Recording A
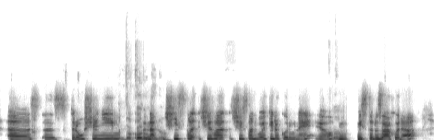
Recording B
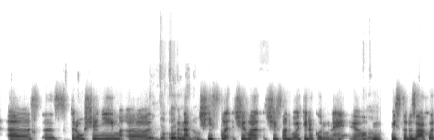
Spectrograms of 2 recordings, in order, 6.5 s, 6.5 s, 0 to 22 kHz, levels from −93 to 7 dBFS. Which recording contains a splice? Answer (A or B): A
